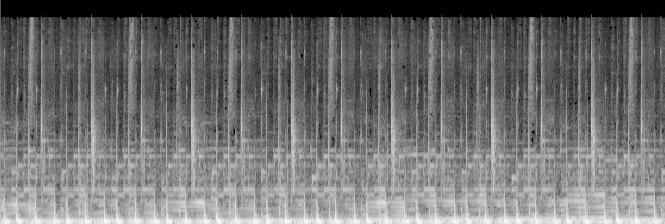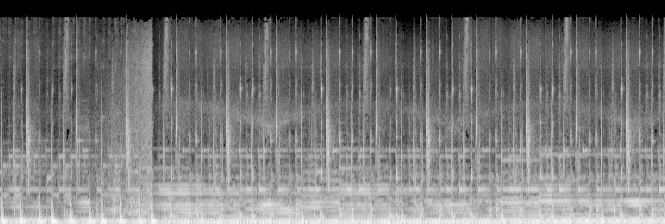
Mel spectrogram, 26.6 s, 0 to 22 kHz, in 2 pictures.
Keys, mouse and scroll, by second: 0.7 alt+middle click, 3.6 scroll up 2, 7.3 click, 8.4 click, 8.9 click, 10.7 scroll down 2, 11.0 scroll up 2, 11.2 scroll down 2, 11.4 scroll up 2, 11.7 scroll down 1.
